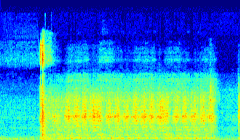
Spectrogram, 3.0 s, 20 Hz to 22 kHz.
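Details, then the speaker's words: 1972 Chevrolet C10 shop truck on ether with the fuel tank disconnected, before a timing adjustment: a loud pop, then about two seconds of steady cranking that never catches. "so we have fire that's the longest it ran it ran uh I don't know what's in the fuel tank so I've got that disconnected"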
